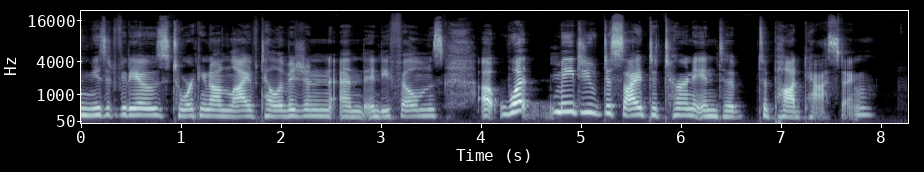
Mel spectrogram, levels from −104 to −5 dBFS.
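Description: Listening through the speech, nothing stood out as a technical problem at any point.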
